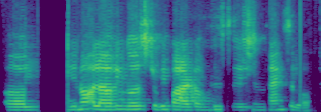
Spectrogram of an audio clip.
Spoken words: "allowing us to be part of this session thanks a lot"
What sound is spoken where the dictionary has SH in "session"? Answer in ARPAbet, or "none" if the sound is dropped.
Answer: SH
